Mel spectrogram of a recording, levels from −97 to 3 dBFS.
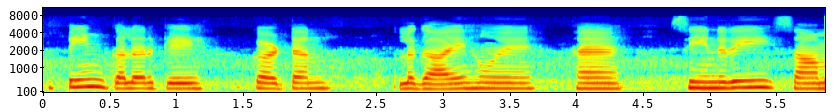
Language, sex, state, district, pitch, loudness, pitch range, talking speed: Hindi, female, Punjab, Fazilka, 215 Hz, -13 LUFS, 210-235 Hz, 90 wpm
